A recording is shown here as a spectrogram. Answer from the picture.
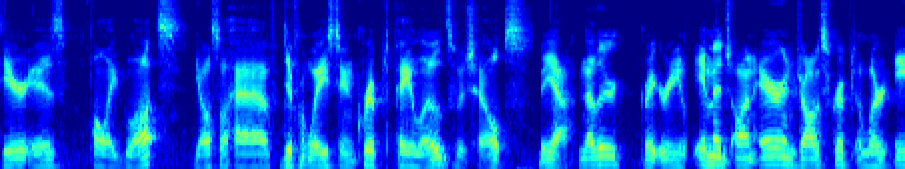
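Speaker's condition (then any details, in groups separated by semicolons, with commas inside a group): No condition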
